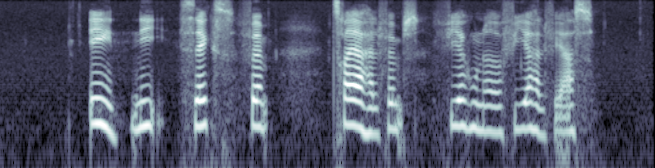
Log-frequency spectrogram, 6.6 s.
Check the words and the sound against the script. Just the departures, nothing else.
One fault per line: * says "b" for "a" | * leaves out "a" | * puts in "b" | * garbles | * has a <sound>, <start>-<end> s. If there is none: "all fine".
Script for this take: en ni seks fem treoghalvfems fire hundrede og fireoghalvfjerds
all fine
